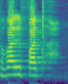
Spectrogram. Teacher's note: वफ की सूरत में ह की साउंड आनी चाहिए।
